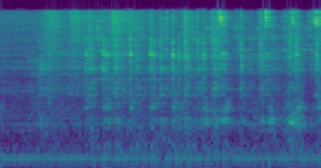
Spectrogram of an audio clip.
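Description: Milk being stirred into a cheese sauce in a pan on low heat for roasted cauliflower cheese, a close, rhythmic scraping and sloshing of the spoon with faint sizzling underneath.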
